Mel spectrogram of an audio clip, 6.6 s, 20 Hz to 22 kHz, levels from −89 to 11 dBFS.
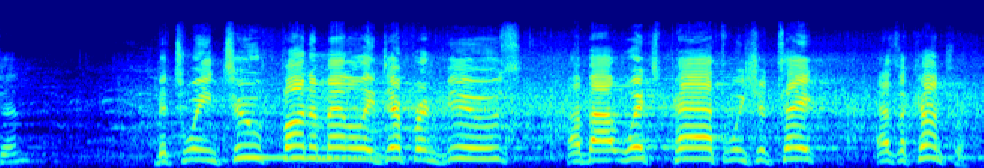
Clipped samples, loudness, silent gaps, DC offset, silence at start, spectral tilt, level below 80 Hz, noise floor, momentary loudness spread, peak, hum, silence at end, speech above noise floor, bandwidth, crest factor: under 0.1%; -24 LUFS; none; under 0.1%; 0 s; -1 dB/octave; -84 dBFS; -61 dBFS; 13 LU; -6 dBFS; none; 0 s; 35 dB; 13 kHz; 20 dB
